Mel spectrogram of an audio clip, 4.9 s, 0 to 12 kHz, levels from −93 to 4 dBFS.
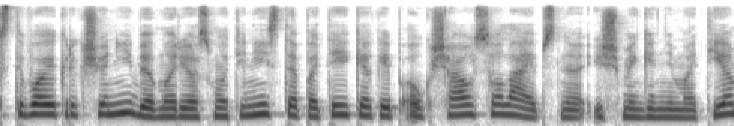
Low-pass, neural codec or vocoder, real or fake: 9.9 kHz; none; real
